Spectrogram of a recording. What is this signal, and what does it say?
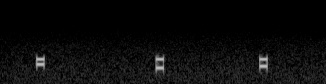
DTMF, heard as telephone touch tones, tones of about 80 ms. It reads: * 4 7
